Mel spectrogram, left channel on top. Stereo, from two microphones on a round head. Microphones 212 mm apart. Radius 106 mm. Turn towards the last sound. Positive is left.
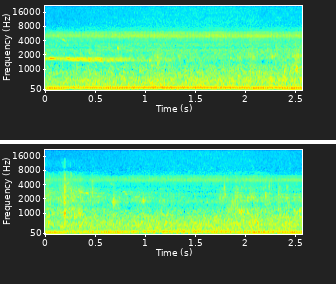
No sound to turn to.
